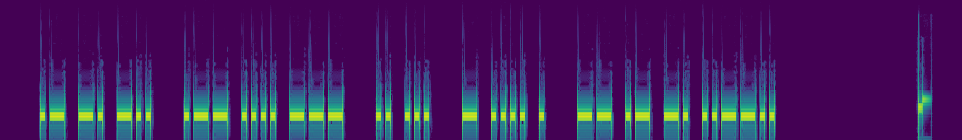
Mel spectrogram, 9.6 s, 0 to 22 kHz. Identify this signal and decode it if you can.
Morse code, heard as a keyed tone, about 25 wpm, 700 Hz. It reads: AND WHO IS THE MAN?
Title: Sentences from Top 200 Words 25wpm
